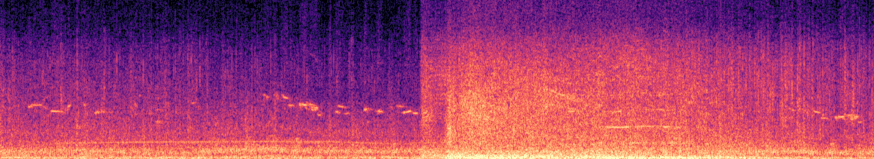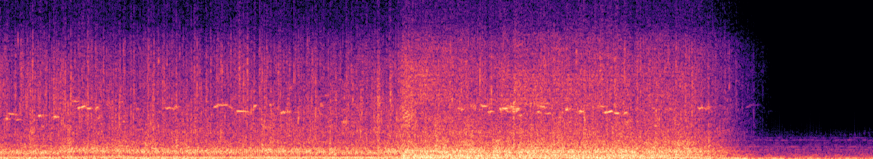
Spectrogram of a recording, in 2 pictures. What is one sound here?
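Flames roar and crackle.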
